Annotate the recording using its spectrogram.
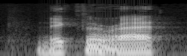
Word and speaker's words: Nick the Rat: It's also phonetic. Nick the Rat. How else can you spell that? N... Ick, the, duh, rat.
